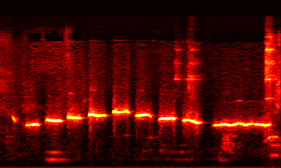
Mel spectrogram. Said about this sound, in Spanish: ya cuando teníamos que tocarla, pues yo tuve que ponerme en la tarea de aprender a silbar. Entonces todos los días, bien juicioso, como si estuviera entrenando cualquier instrumento, empezaba a hacer escalas de silbidos.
